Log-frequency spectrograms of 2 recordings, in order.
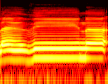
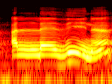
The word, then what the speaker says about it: الذين: Siratal ladzina an'amta 'alaihim. Siratal ladzina an'amta 'alaihim. Nah, perhatikan pada huruf dha. Jangan sampai membaca siratal ladzi. Ladzi tidak benar. Yang benar alladzina.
